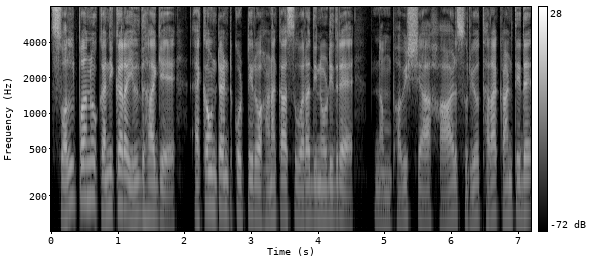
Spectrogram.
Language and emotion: Kannada, sad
